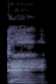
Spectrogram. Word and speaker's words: Dane: So I always have to be, you know, polite, but stern, and be like, hey, it's Dane. It's not Dana. It's not Dante.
